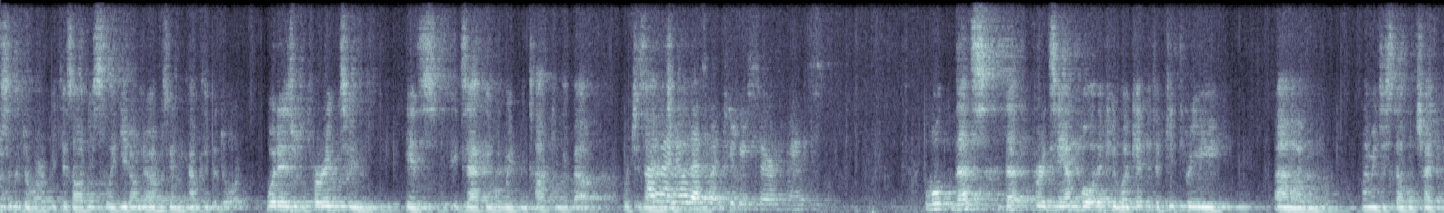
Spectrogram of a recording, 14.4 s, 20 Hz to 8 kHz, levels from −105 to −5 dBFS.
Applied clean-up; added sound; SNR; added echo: neural separator model SepFormer DNS4.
